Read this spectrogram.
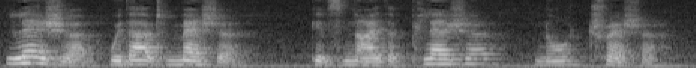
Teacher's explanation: the EI combination having the short E1 sound and rhyming with measure, pleasure and treasure. Be sure to avoid the American pronunciation which rhymes it with seizure.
